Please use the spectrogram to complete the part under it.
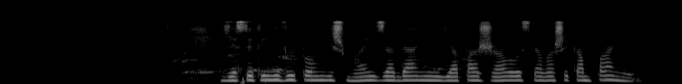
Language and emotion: Russian, neutral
